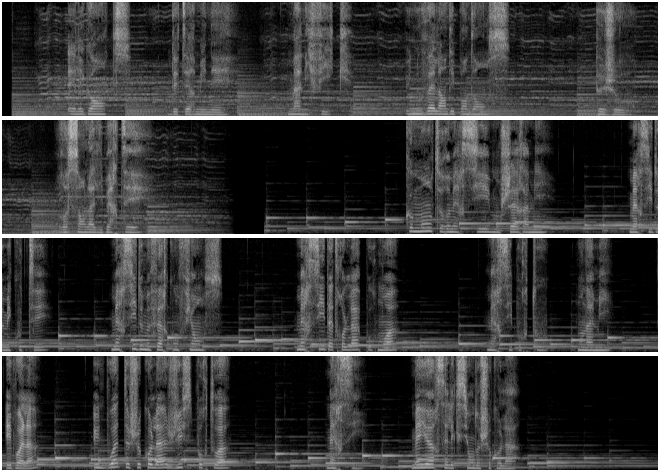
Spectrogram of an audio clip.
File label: French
